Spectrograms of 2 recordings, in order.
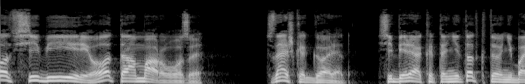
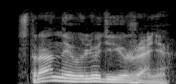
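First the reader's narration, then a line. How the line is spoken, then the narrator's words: Snorting. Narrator (Russian): хмыкнул Матвей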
